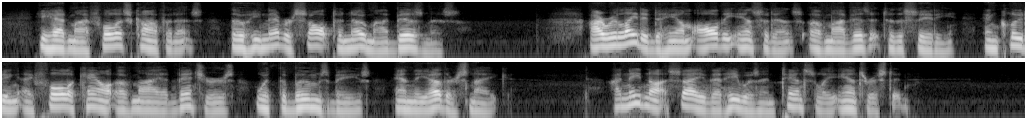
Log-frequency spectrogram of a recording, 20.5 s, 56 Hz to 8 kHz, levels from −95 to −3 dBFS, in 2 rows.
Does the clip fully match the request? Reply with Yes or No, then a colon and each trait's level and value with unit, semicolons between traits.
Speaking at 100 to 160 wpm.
Yes: average, 145 wpm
